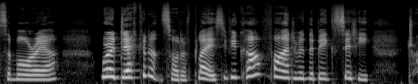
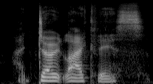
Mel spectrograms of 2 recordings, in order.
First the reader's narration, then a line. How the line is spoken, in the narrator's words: muttered the voice of a youth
